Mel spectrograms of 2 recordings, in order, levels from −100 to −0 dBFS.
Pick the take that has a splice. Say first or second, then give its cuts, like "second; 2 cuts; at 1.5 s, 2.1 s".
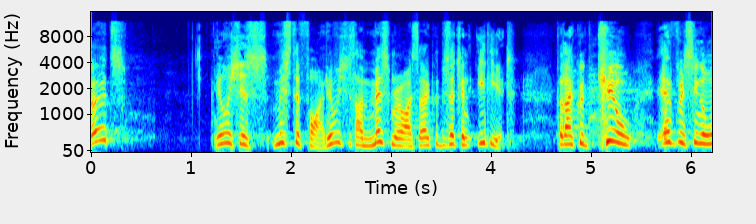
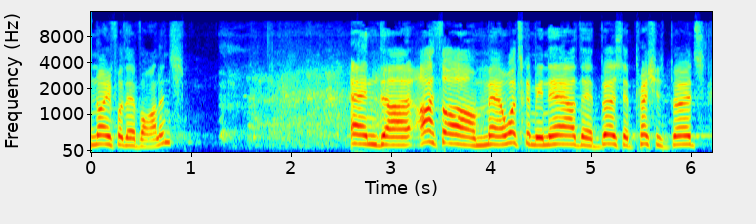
second; 1 cut; at 4.4 s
